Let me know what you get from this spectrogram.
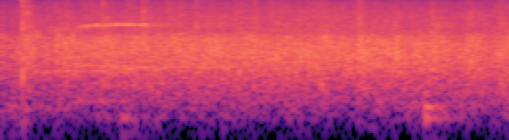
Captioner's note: crowd applauding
